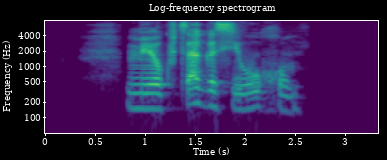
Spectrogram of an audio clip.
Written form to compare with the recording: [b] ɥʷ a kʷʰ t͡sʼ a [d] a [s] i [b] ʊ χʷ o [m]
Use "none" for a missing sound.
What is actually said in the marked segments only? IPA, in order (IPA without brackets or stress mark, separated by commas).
m, ɡ, s, w, m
